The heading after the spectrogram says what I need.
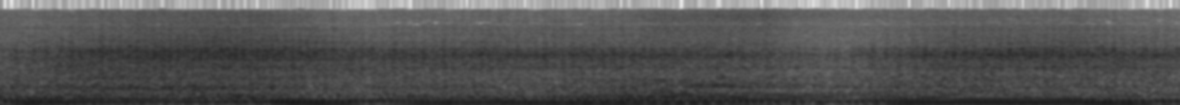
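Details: Suzuki Nex scooter before CVT teardown: engine smooth at idle, but a rough, snoring growl from the CVT block rises as the throttle opens; worn CVT bearings.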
